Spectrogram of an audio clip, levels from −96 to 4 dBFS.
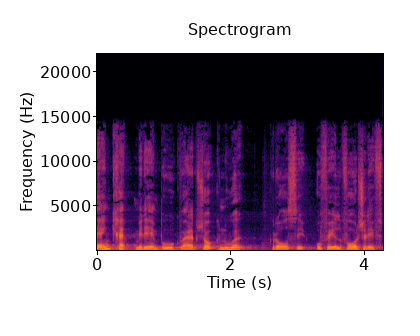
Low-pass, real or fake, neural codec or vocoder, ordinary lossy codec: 14.4 kHz; real; none; none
